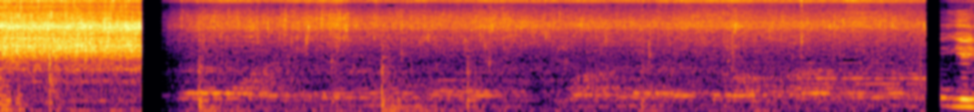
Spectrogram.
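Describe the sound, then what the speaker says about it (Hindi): Ginger-garlic masala roasting in a clay handi, a steady close crackling sizzle with scattered pops, preceded by a loud bright hiss that cuts off sharply and ending with another abrupt cut. "ये जो है ना, ये छः से सात मिनट होगा इसको हंडिया को भूनते हुए।"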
